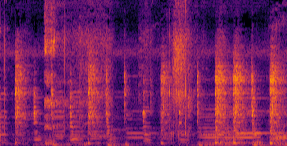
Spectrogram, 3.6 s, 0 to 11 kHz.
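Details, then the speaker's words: DB Audio Set 502 amplifier after repair of a welding-like frying noise, played over Bluetooth and tested left and right; music now sounds clean with no crackle, hum or frying underneath; clean amplifier output. "Ayan, okay na siya. Try natin left and right. So, okay na siya. Malinis na yung tunog"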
